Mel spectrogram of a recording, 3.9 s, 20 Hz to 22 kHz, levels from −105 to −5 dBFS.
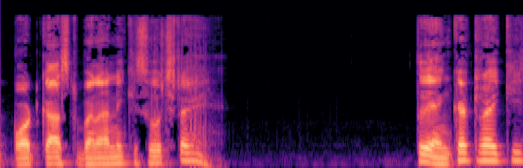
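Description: From 1.14 s to 2.54 s the speech is overlaid with processor overload crackle: the processing could not keep up, and around a hundred tiny buffers, each well under a millisecond, missed their deadlines and came out as silence. These hard-edged micro-gaps fuse into a gritty, tearing crackle that clears as soon as the load eases. Unlike a single dropout, it is a dense run of tiny gaps rather than one audible hole.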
